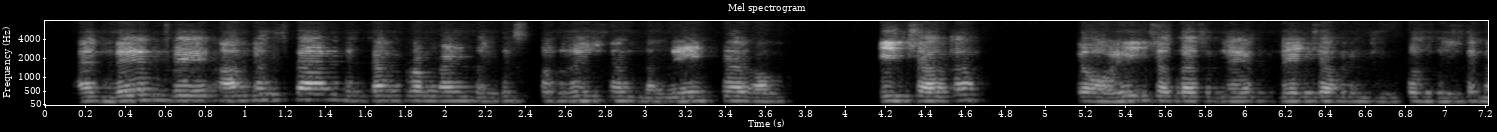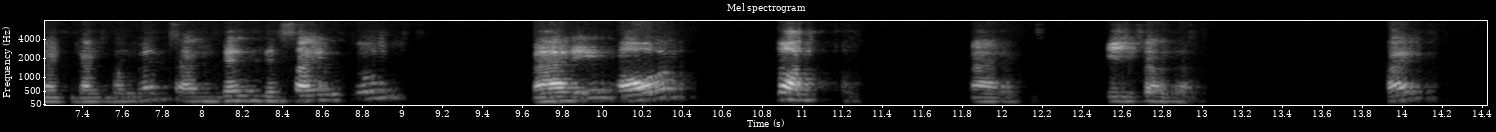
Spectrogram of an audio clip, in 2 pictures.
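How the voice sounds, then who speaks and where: Long, frequent pauses break up a man's moderate-paced speech, his voice fairly high with an Indian accent, ordinary pitch variation and big swings in loudness. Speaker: English language professor. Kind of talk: conference panel talk. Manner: animated.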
